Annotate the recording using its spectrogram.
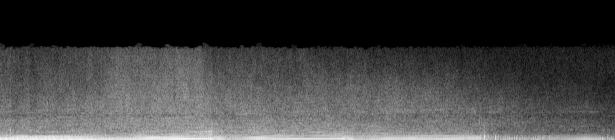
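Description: Ford Fiesta rally car's engine accelerating hard away, its pitch climbing through the gears with sharp drops at upshifts about two and three and a half seconds in, then fading as the car drives off into the distance.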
